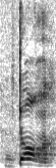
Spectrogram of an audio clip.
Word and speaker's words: dung: Down in English, dung in Patwa.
